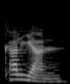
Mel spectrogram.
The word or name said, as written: Kalyan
